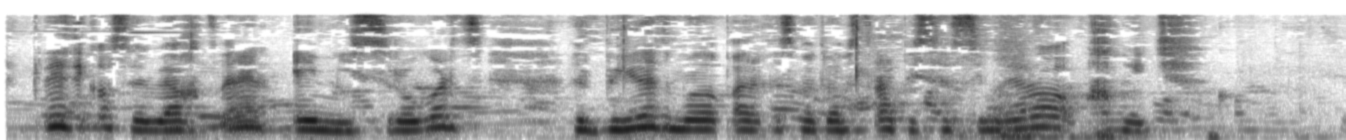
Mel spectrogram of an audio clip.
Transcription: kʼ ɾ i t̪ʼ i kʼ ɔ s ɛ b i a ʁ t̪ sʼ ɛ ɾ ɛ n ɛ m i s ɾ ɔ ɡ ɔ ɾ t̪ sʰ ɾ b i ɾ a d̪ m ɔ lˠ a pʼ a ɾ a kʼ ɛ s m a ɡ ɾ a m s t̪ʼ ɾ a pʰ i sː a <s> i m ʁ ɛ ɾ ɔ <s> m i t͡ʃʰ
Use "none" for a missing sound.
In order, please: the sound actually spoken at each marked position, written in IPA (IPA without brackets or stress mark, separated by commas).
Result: s, χ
